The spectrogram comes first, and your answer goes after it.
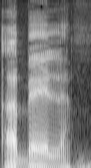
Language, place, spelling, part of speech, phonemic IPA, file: French, Paris, Abel, proper noun, /a.bɛl/, Fr-Abel.oga
- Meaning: 1. Abel (biblical character) 2. a diminutive of the male given names Abeau and Abelin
